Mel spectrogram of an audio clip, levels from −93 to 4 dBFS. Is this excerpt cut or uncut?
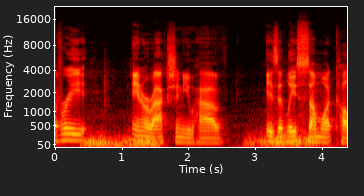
uncut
